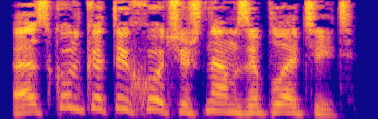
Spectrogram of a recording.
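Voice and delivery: a touch of impatience in asking; impatient. A narrator's reading. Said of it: "с нетерпением в голосе добавил". (с лёгким нетерпением)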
